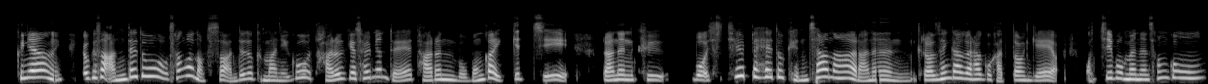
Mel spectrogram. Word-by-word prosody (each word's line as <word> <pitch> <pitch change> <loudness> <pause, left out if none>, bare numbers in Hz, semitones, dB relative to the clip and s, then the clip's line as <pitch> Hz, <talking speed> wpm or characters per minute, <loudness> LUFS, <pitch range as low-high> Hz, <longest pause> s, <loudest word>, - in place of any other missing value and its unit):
'그냥 310 -5 +4 0.2
여기서 305 +5 +3
안 215 -8 +3
돼도 365 -4 +2
상관없어. 325 - -1
안 160 -6 -4
돼도 240 +4 -1
그만이고 190 - -3
다르게 240 +6 0
살면 310 +4 -3
돼. 195 0 -3
다른 210 +2 +1
뭐 165 -2 -6
뭔가 215 - +2
있겠지.'라는 215 0 -2
그 205 -3 -3 0.3
뭐 215 -4 +1
'시 195 - -12
실패해도 350 -3 +2
괜찮아.'라는 210 - +1
그런 205 0 +2
생각을 265 +1 +3
하고 235 -1 0
갔던 200 +4 -2
게 190 0 -1 0.3
어찌 285 - -3
보면은 240 -5 +4
성공 300 +3 -2
235 Hz, 320 characters per minute, -19 LUFS, 200-300 Hz, 0.3 s, 그냥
